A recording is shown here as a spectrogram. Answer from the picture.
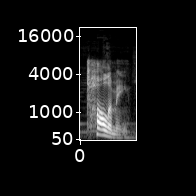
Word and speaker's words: Ptolemy: don't have any clue I'm gonna go with Ptolemy I'm gonna say the p is silent like yeah so uh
